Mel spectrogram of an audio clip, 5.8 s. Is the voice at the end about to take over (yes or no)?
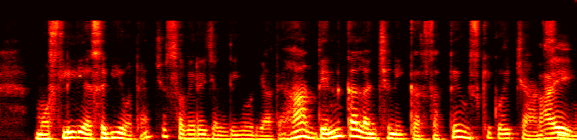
yes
